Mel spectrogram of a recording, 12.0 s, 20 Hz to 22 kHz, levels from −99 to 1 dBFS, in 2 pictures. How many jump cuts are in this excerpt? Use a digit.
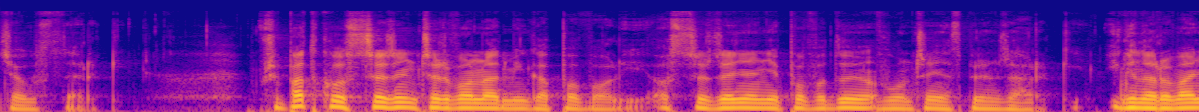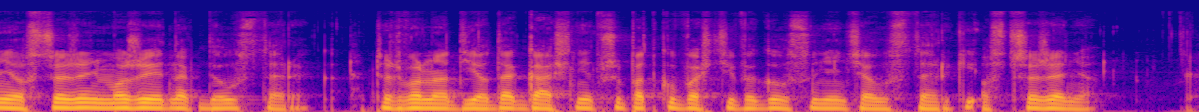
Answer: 7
